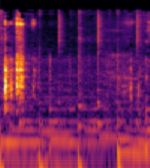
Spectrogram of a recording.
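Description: Background music, with a short clinking rattle near the start and a few light knocks as the torch's small plastic end cap with its metal ring is handled.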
